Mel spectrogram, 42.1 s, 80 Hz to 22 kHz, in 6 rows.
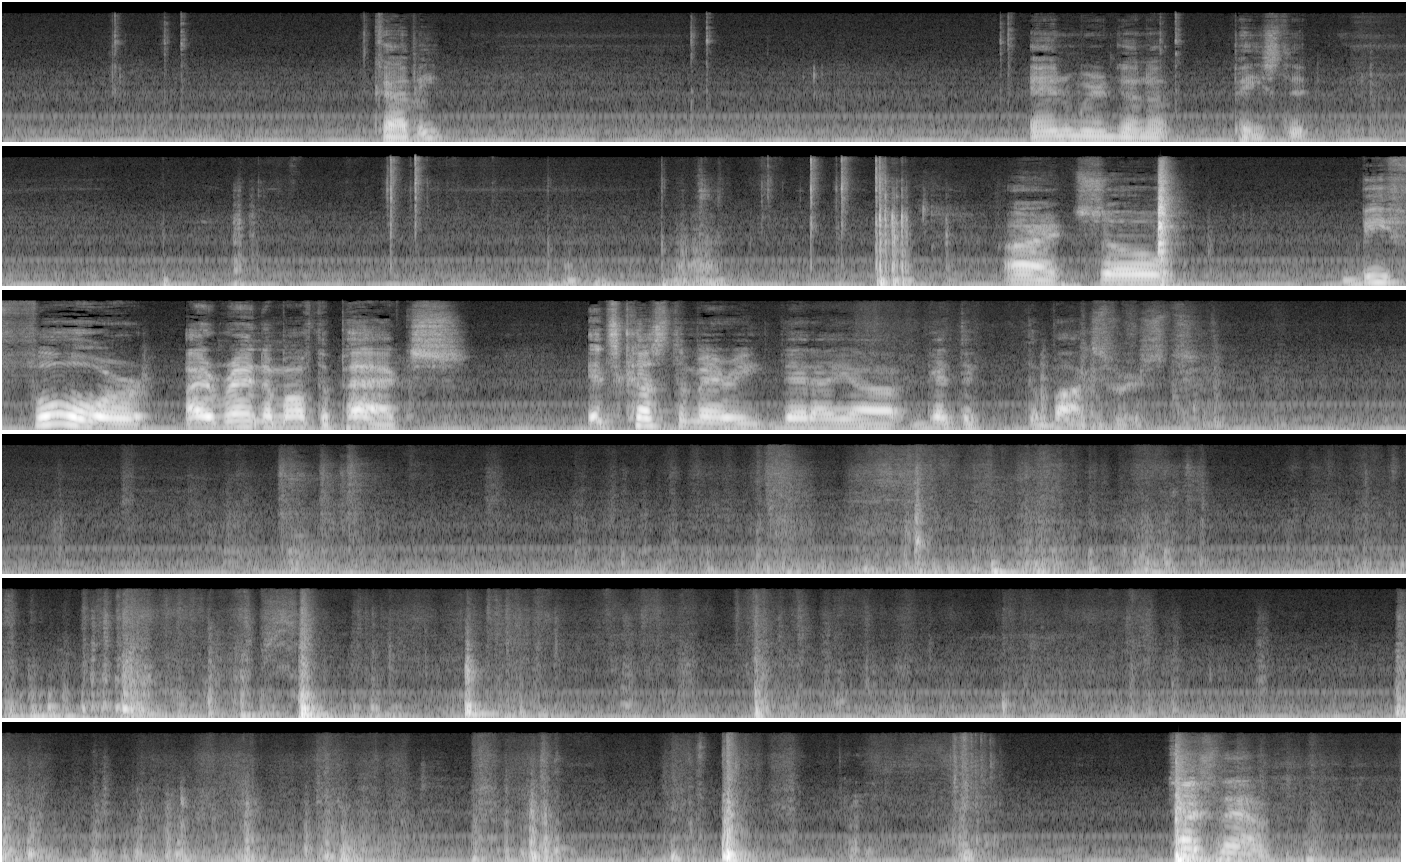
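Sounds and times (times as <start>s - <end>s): steady electrical hum: 0.0s - 42.0s.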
